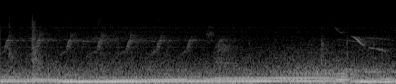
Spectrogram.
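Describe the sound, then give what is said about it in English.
Car engines idle and rumble steadily as cars pull up behind a school on a warm, sunny Monday morning, while birds chirp in quick repeated calls in the background. No one speaks. “Cars pull up behind Owl Creek School on a warm and sunny Monday morning.”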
